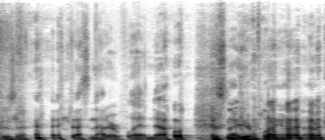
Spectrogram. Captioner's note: laughs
